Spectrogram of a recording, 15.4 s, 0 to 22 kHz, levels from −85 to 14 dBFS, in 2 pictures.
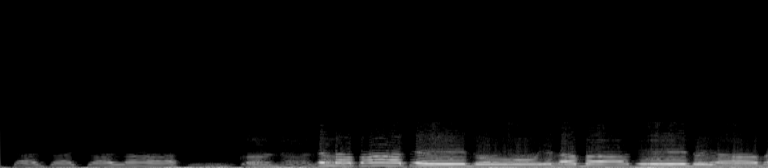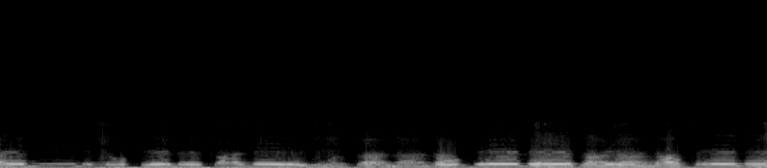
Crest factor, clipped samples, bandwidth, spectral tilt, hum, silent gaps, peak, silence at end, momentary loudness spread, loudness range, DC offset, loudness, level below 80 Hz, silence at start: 16 dB; under 0.1%; 2.6 kHz; -11.5 dB/octave; none; none; -4 dBFS; 0 s; 21 LU; 8 LU; under 0.1%; -19 LUFS; -30 dBFS; 0 s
